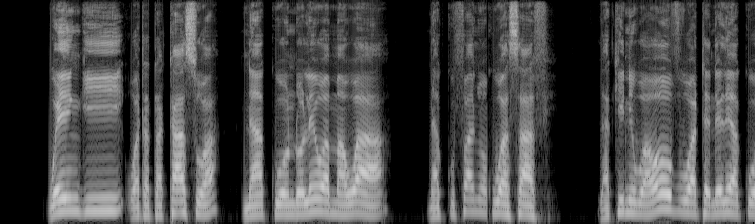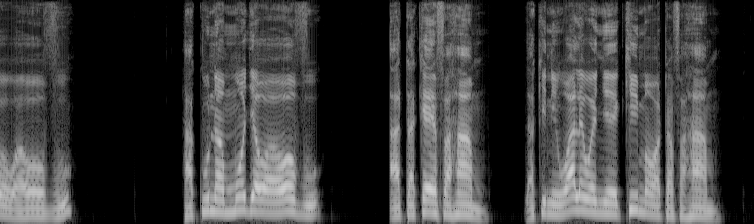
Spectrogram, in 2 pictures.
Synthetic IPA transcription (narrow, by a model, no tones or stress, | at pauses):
wɛŋɡiwatatakaswa | nakuɔndɔlɛwamawaː | nakufaɲwakuwasafi̥ | lakiniwaɔvuwataɛndɛlɛakuwawaɔvu | hakunam̩mɔʄawaɔvu | atakɛɛfaɦamu | lakiniwalɛwɛɲɛhɛkimawatafaɦamu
